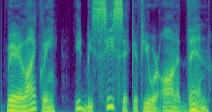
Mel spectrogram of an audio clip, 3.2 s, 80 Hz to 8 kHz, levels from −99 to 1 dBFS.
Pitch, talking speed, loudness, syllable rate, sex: 120 Hz, 205 wpm, -15 LUFS, 5.7 syllables/s, male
